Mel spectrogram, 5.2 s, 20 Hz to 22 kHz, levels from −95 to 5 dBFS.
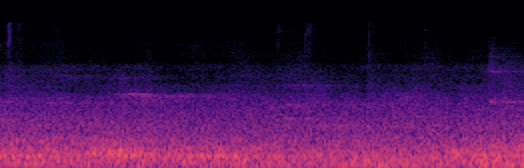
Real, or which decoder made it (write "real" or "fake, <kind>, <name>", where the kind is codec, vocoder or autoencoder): real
